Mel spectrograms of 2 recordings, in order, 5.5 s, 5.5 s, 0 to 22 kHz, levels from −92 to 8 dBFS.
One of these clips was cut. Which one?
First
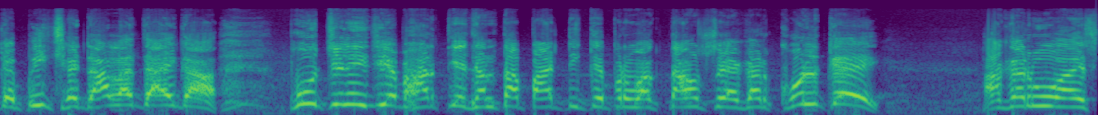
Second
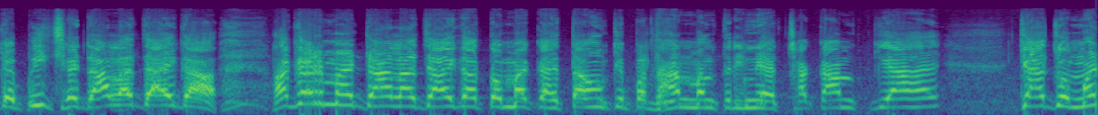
first; 1 cut; at 1.2 s

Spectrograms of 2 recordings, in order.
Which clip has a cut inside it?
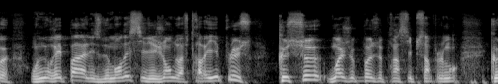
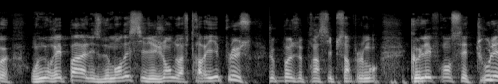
second; 1 cut; at 2.7 s

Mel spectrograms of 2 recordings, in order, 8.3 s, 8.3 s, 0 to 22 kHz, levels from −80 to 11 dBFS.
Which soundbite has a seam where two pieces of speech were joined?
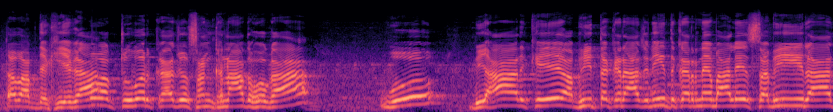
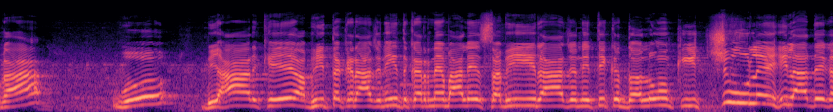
first; 1 cut; at 1.0 s

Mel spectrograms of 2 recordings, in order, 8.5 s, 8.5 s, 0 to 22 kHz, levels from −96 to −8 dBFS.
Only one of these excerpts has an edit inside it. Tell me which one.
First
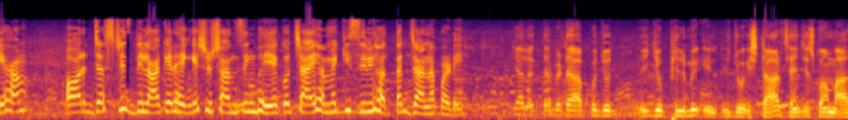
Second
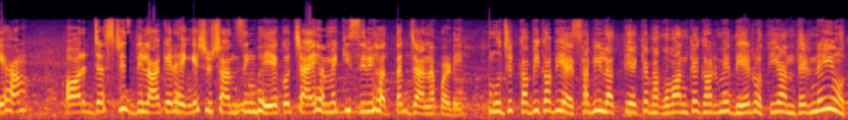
second; 1 cut; at 4.9 s

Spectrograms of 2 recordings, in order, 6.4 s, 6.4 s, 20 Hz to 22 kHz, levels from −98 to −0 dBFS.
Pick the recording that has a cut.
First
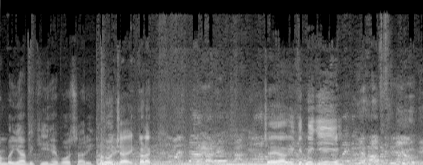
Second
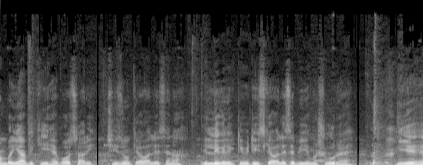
first; 1 cut; at 1.4 s

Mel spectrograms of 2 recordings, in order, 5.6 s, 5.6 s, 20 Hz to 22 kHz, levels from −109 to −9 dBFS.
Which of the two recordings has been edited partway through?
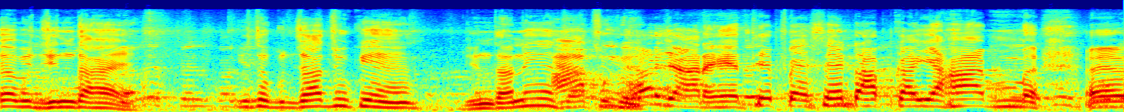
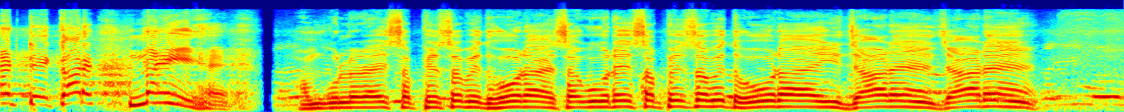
second; 1 cut; at 1.2 s

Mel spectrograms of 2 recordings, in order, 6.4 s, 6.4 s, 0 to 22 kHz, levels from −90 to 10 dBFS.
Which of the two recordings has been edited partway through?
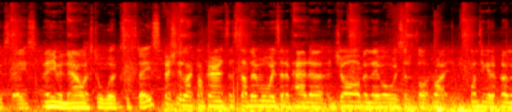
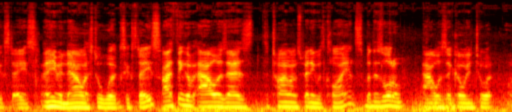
first; 1 cut; at 2.0 s

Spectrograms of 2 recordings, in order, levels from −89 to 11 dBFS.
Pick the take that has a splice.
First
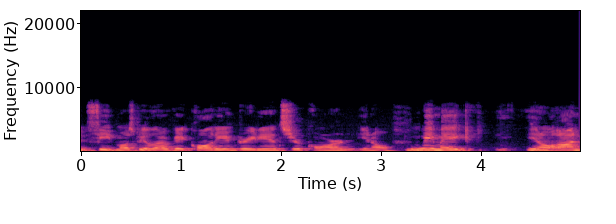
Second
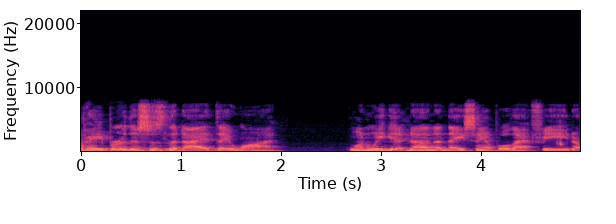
first; 1 cut; at 3.2 s

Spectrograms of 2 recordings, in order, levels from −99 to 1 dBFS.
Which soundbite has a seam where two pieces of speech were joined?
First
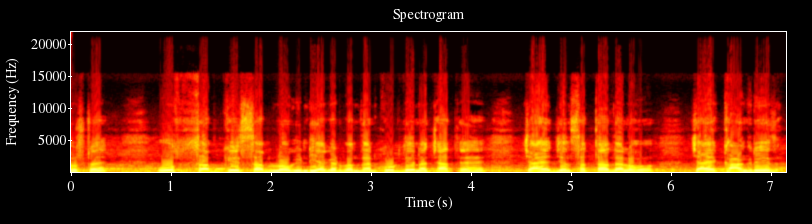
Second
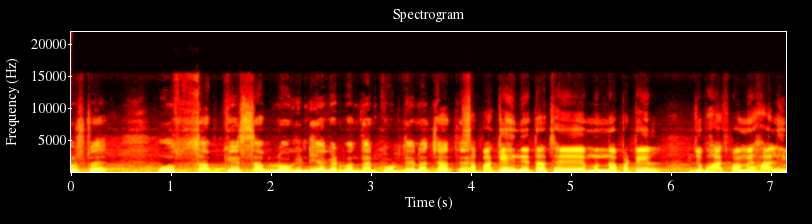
second; 1 cut; at 4.0 s

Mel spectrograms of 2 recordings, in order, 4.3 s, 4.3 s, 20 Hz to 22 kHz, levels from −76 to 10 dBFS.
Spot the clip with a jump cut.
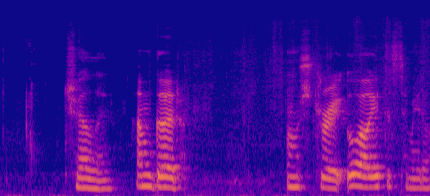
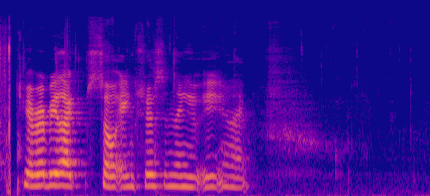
first; 1 cut; at 1.2 s

